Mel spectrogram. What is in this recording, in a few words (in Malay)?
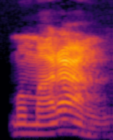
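"memarang", Malay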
